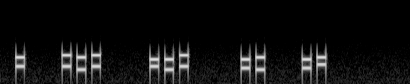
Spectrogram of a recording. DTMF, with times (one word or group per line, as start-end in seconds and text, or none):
0.2-0.2 8
0.6-1.0 929
1.5-1.9 719
2.4-2.6 42
3.0-3.3 40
